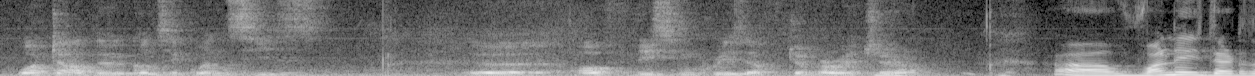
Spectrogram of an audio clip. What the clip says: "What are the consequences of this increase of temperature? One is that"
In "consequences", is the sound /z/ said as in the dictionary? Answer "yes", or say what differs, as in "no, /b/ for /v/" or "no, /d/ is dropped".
yes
